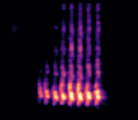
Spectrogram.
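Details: Yellow-vented bulbul song used as a lure to get a caged bird that is lazy or has stopped singing to answer. A quick bubbly burst of about eight rich, throaty notes, each one rapid and gurgling, lasting under a second in clean silence.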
